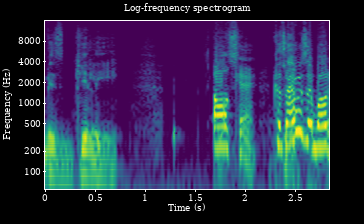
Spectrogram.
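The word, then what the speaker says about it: Gillie: me and they would say, "Miss Alice, where Gile say you all come here Gile?" His name is not Gile. His name is Gilly.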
